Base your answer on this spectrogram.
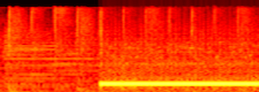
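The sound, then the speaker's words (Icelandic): A telephone line tone sounds as a call is placed to Akranes: after a faint, low murmur, a steady mid-pitched tone starts abruptly and holds loud and unbroken to the end. “ég ætla að hringja í, já, upp á Skaga, upp á Flóritaskagan.”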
